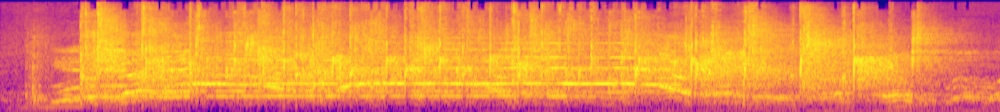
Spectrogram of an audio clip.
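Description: A crowd claps and cheers loudly and continuously, a steady wash of applause with a sustained tone running beneath it.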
